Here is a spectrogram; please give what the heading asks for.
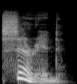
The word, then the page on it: serried: British English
